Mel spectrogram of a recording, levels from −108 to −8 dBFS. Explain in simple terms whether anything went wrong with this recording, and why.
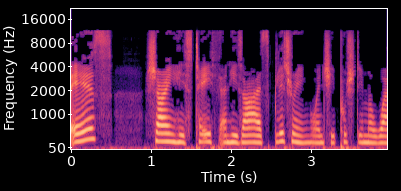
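Nothing went wrong here.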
